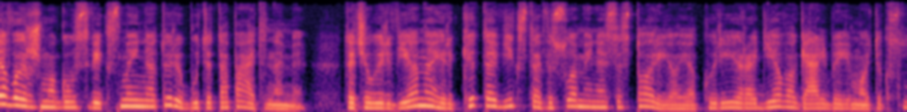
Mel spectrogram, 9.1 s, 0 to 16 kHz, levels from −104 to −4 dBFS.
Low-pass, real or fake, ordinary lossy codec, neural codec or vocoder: 14.4 kHz; real; AAC, 64 kbps; none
